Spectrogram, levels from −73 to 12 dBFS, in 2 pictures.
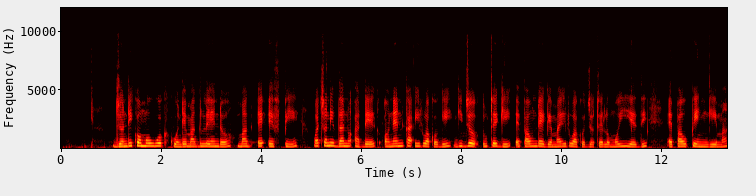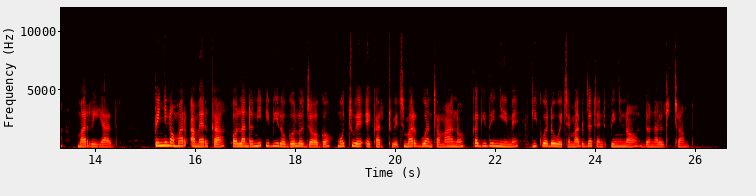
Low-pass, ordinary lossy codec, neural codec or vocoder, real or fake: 9.9 kHz; none; vocoder, 22.05 kHz, 80 mel bands, WaveNeXt; fake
